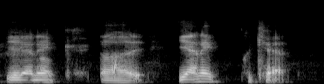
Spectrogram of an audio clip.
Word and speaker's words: Yannick Paquette: Art was by Vanek Paquette. I'm probably butchering the name. But Yannick Paquette. – Yeah, that sounds a lot better than what I did.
